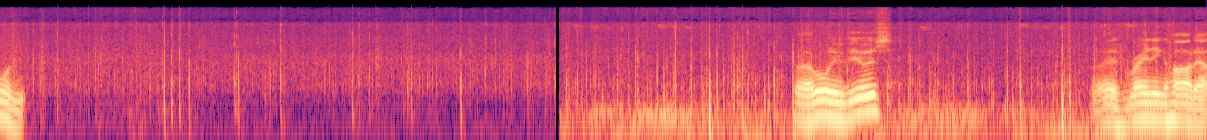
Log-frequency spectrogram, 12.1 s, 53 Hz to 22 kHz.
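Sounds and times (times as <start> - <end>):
rain pattering on a tarp: 0.0 - 12.0.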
